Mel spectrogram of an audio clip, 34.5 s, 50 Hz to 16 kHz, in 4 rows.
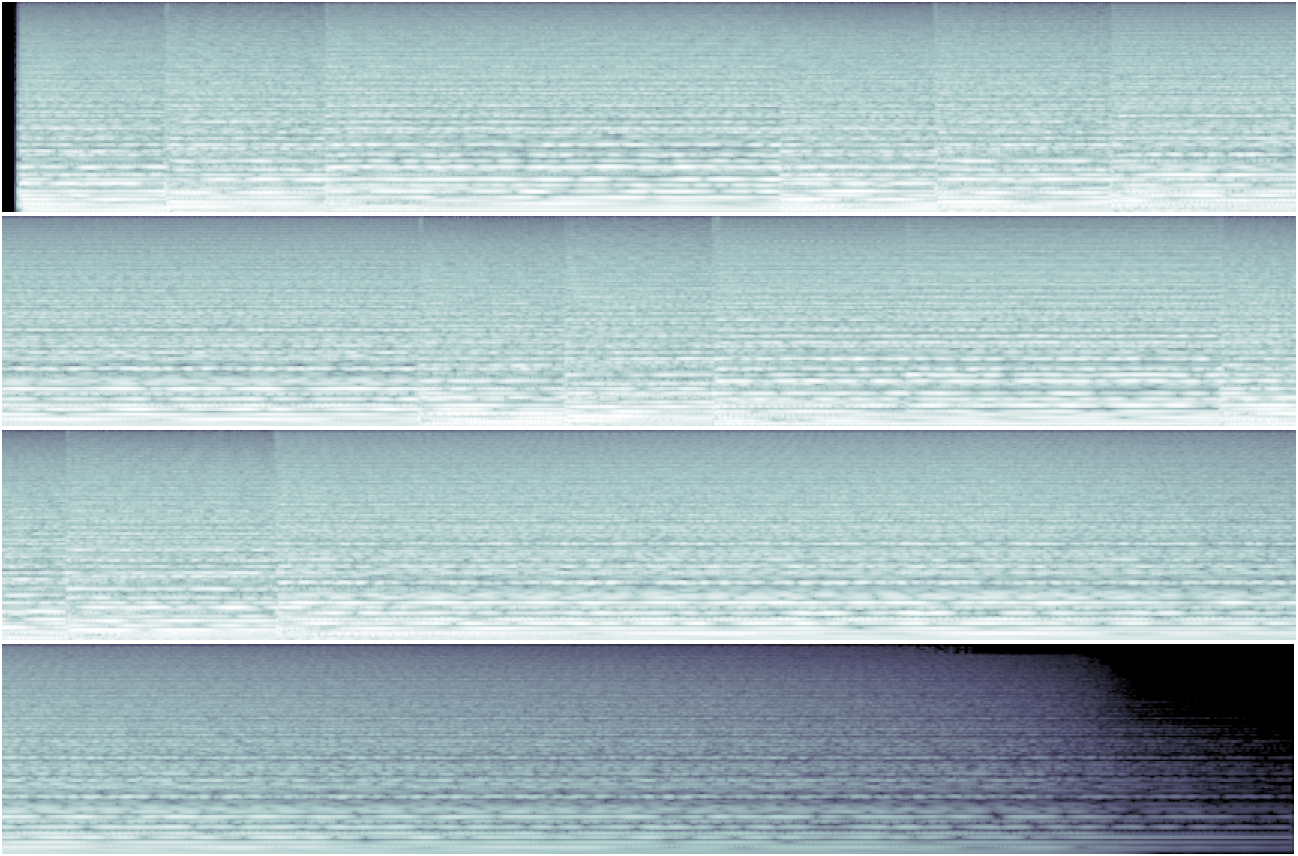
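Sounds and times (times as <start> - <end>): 
octave string machine synth: 0.1 - 27.0.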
